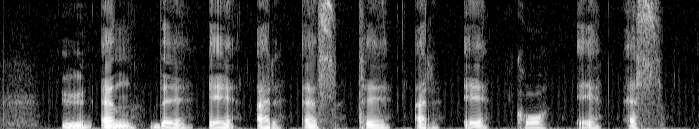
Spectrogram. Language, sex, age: Norwegian, male, 27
